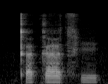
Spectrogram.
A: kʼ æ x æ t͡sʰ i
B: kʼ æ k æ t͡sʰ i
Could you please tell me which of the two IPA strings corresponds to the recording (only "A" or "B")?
B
